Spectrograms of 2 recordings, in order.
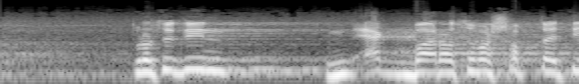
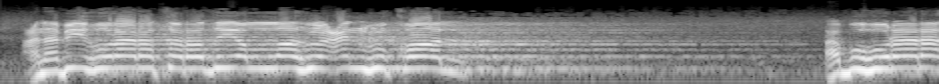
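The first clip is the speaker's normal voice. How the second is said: hadith recitation; 6 semitones higher than usual. Acted.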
